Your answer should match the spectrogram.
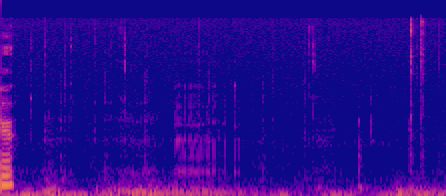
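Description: Faint, scattered clicks of a computer mouse and the ticks of its scroll wheel.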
